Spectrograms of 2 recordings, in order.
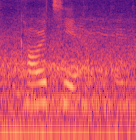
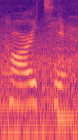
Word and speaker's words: Cartier: So this brand name is very popular for watches called Cartier. Cartier. The brand is not pronounced Cartier.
